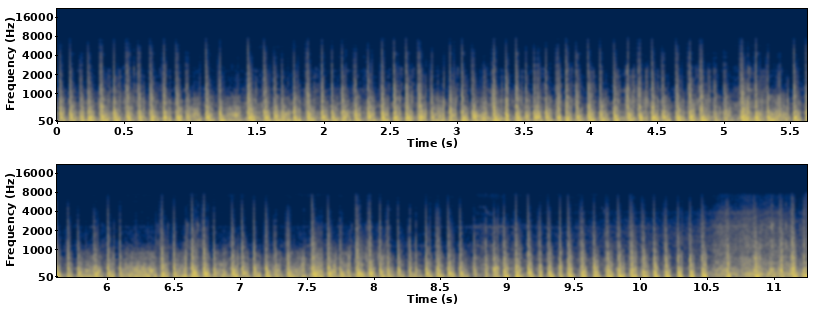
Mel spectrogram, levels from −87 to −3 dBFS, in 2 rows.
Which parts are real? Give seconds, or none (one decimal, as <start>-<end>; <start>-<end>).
0.0-3.6; 4.2-11.3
